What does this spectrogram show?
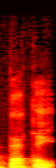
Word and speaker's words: buccal: And a buccal or buccal tie, is pronounced both ways depending on where you live, is when the frenum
